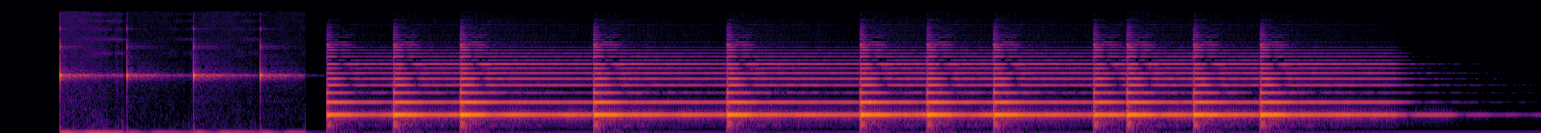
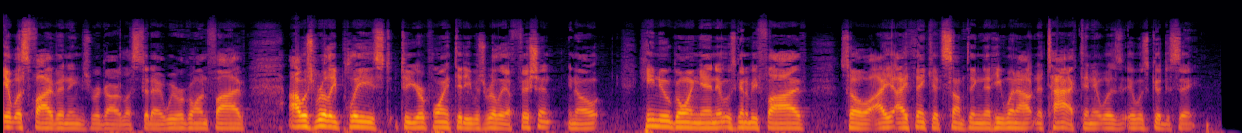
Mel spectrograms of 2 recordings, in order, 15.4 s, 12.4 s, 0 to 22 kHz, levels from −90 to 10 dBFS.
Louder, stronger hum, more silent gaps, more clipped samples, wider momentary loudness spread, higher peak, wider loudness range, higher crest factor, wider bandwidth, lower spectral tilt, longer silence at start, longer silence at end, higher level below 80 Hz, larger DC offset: second, -25 LUFS vs -18 LUFS; neither; neither; neither; first, 14 LU vs 9 LU; second, -6 dBFS vs 0 dBFS; about the same, 5 LU vs 3 LU; about the same, 18 dB vs 18 dB; second, 11 kHz vs 13 kHz; second, -2 dB/octave vs -5 dB/octave; first, 0.6 s vs 0.05 s; first, 0.85 s vs 0.35 s; second, -68 dBFS vs -44 dBFS; neither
